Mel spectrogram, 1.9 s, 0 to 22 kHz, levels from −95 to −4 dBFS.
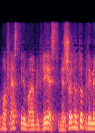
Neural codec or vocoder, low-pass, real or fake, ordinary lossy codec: codec, 16 kHz in and 24 kHz out, 0.6 kbps, FocalCodec, streaming, 4096 codes; 10.8 kHz; fake; AAC, 48 kbps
